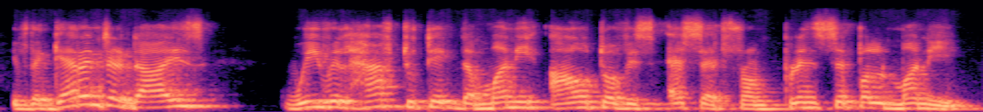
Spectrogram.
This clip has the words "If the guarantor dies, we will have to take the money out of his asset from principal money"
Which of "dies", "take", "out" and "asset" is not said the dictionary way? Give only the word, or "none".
none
